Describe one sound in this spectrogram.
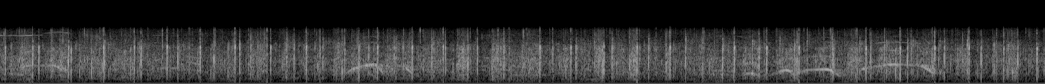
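A crowd of men and women cheers and whoops.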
